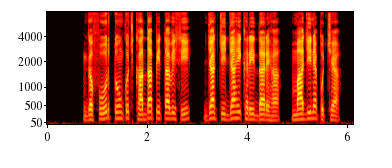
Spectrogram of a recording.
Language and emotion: Punjabi, neutral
